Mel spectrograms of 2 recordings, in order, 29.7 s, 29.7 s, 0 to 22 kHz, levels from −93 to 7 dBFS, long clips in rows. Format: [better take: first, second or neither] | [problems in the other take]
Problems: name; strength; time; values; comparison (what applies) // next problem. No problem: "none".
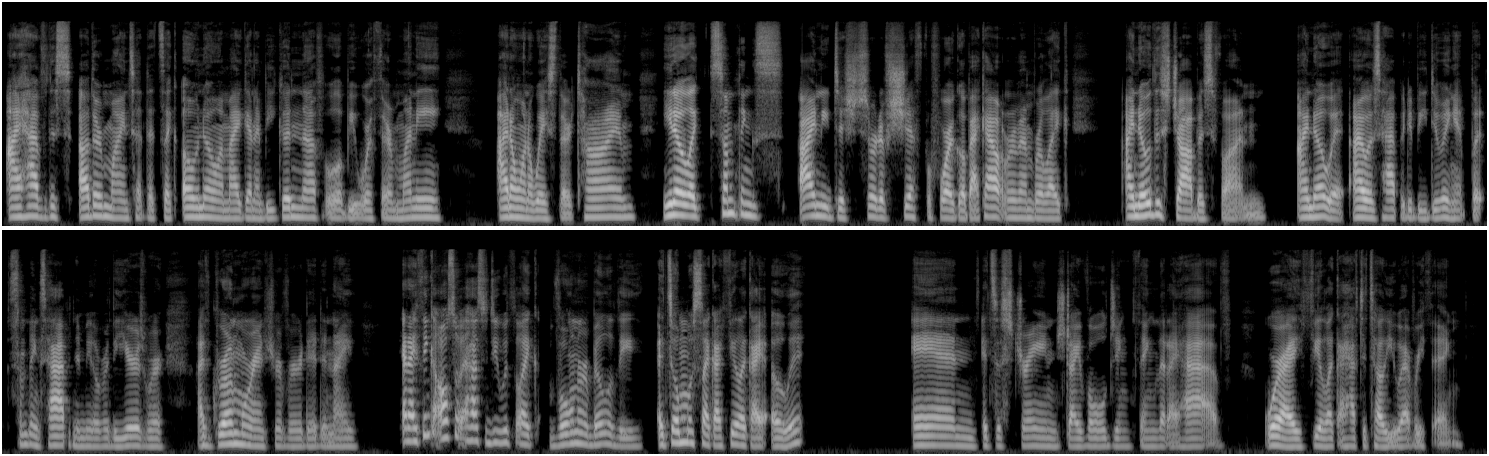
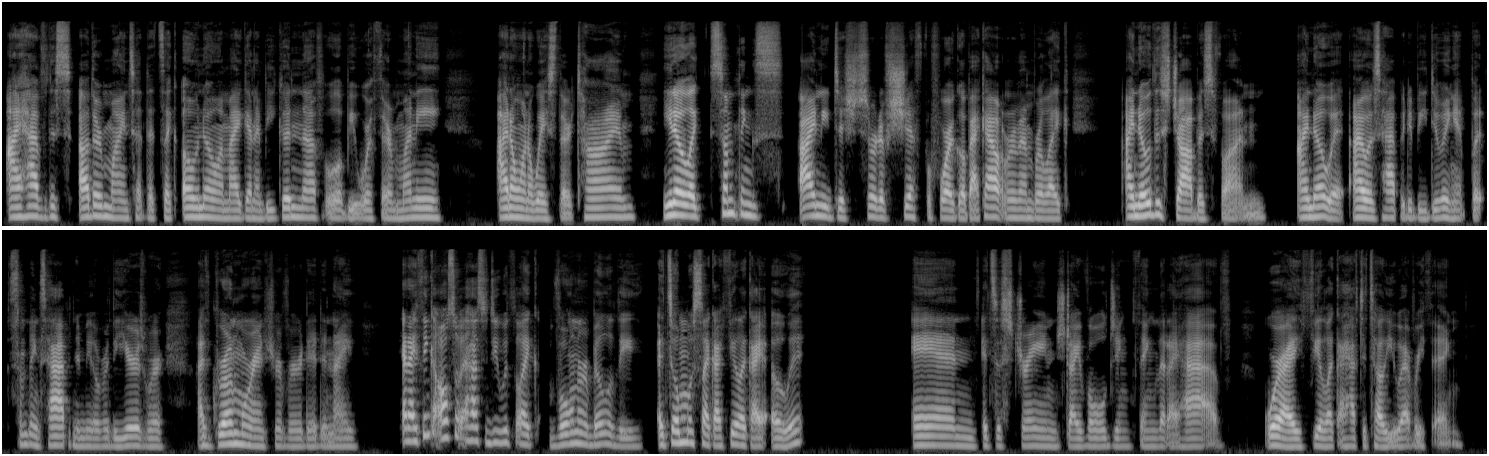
neither | none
